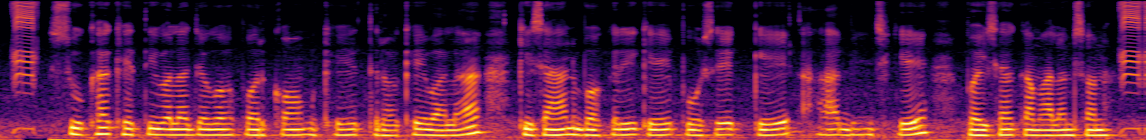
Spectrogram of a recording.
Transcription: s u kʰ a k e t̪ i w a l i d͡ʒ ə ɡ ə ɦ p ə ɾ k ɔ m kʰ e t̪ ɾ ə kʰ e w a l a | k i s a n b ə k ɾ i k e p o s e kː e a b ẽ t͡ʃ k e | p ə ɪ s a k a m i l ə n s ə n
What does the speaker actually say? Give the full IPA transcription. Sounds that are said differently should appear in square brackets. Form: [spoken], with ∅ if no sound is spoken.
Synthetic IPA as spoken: s u kʰ a [kʰ] e t̪ i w a l [a] d͡ʒ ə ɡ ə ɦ p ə ɾ k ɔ m kʰ e t̪ ɾ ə kʰ e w a l a | k i s a n b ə k ɾ i k e p o s e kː e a b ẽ t͡ʃ k e | p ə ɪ s a k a m [a] l ə n s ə n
